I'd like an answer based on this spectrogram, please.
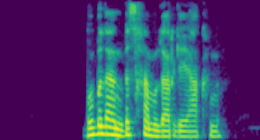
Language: Uzbek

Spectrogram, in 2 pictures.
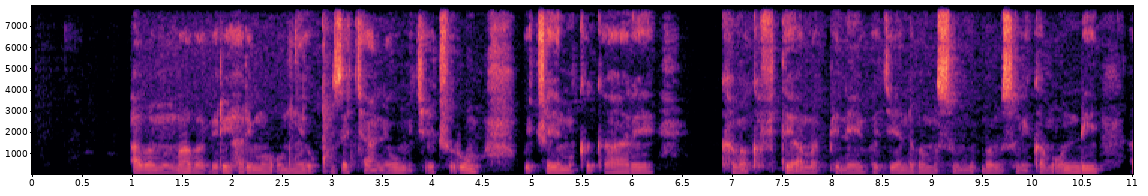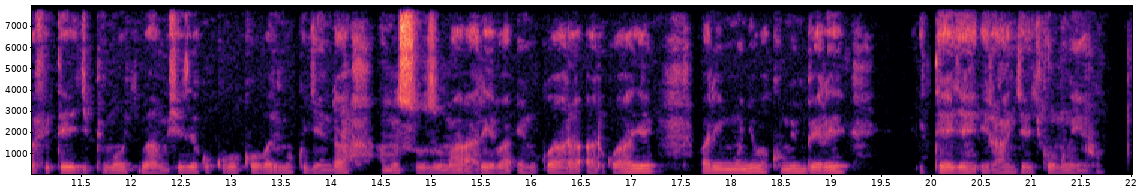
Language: Kinyarwanda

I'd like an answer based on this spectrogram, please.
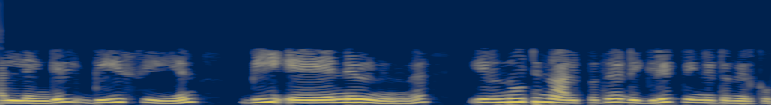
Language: Malayalam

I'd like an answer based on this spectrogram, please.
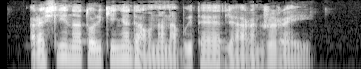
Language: Belarusian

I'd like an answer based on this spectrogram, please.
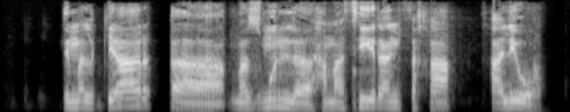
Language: Pashto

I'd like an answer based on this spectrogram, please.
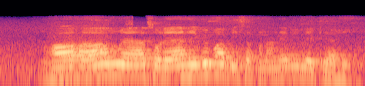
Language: Punjabi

